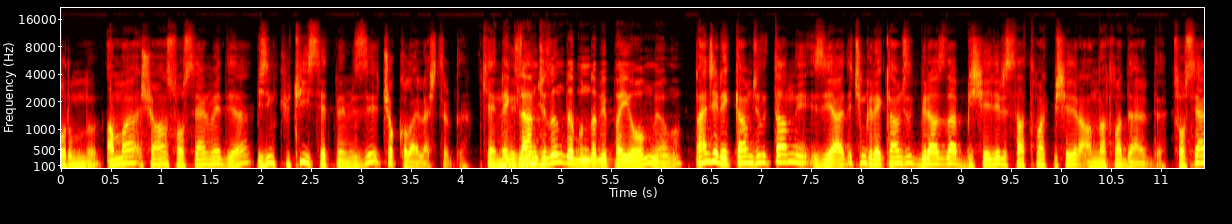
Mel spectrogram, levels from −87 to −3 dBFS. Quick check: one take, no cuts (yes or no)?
yes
